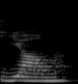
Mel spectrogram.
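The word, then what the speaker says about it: yam: And the chant for this one is yum v y a m but actually pronounced y u m when you chant it.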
